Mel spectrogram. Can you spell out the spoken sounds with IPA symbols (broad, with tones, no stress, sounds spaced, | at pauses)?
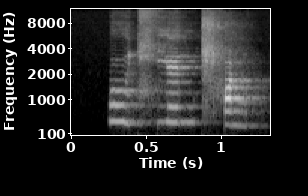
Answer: o˥˩ ʊ̯ t͡ɕʰ j ɛ˥ n ʈ͡ʂʰ ɑ˨ ŋ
